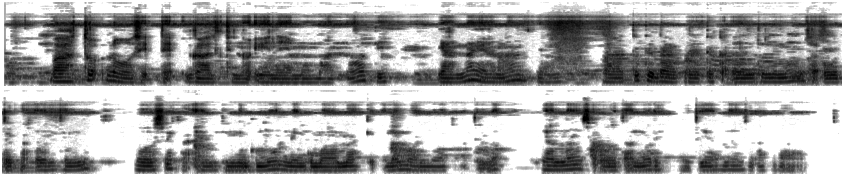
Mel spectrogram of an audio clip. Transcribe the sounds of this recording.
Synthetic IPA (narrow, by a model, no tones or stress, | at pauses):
baːt̪ːɔlo̞ːsɪɗːɛ̰ɡalt̪ːɪnːɔʔinɛjɛmːɔmɐnːoːt̪ɪ | janːɐjanːɐnsɪnːɪbaːt̪ːɪt̪ːɛd̪aːkɪɾɐt̪ːɛkːɐ̰ʔɛnt̪ɪnːɪmɔnsɐ̰ʔuːd̪ɛkːɐ̰ɛnt̪ːɪnːɪ | lo̞ːsɛkːɐ̰ʔɛ̰nt̪ɪnːɪɡʊmʊnːɛɡʊmaːmːkːɪt̪ɪnːɛmɐnːɔkɛt̪ːɪnːɛ | janːɐnsɐ̰ʔɔjt̪ɐ̰nːɔɾɛkot̪ɪjanːɐsɐɐfɪɾa̰ː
